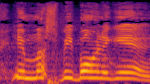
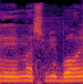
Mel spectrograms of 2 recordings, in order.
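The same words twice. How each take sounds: First: Said in the usual way. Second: Low, soft imitation of mumbling. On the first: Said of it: "And so I'm over here". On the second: Untrained interpreter repeating the preacher's words, low mumbling. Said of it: "And he says, mumbling".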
